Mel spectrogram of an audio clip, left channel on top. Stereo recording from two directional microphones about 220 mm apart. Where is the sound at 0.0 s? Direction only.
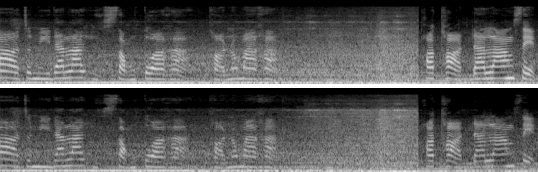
20° left (ahead or behind).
